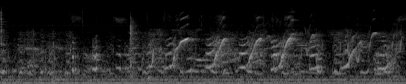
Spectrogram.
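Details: Baby guinea pigs, pets popcorning and jumping around happily, give a run of rising squeaks repeated about three times a second over a low steady hum.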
